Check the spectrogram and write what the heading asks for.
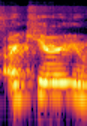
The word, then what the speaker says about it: Arkeria: it please forgive me it's pronounced archaea okay so actually yeah it's pronounced exactly how it's spelled so i always tell people if you look at the spelling you can pronounce the name right right i want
